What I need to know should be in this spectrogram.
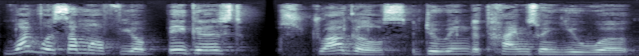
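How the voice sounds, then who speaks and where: A woman's voice: lowish voice, unhurried, a little mellow. A woman hosting a podcast interview, speaking in an upbeat, promotional way. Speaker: podcast host. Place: hotel in Singapore.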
